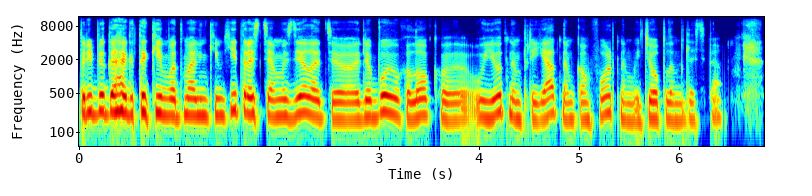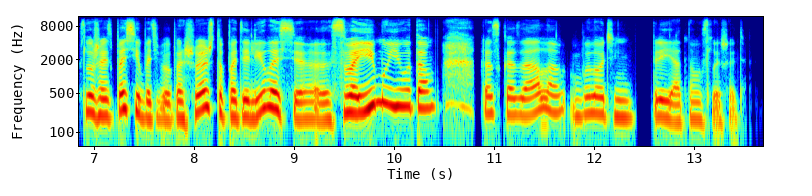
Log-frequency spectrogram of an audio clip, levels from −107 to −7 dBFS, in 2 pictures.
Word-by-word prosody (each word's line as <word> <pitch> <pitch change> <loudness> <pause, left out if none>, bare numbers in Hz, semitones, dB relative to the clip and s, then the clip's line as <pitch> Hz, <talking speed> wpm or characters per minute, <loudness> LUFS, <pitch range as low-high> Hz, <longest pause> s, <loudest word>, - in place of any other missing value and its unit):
прибегая 235 +2 +5
к 210 - -3
таким 225 -2 +3
вот 195 -1 -1
маленьким 200 -1 -1
хитростям, 210 -4 -1
сделать, 195 -2 +1
э, 170 0 -1
любой 190 +5 +3
уголок, 195 +2 -2
э, 170 -1 -3
уютным, 190 0 -1
приятным, 175 +2 -5
комфортным 170 +1 -6
и - - -6
тёплым 170 0 -3
для 170 0 -10
себя. 190 +3 -14 0.4
Слушай, 205 -4 +2
спасибо 225 -2 +1
тебе 170 -1 -5
большое, 180 - +2
что 255 -4 -3
поделилась, 195 +8 +2
э, 175 -1 -2
своим 230 - +5
уютом, 290 -3 +2 0.5
рассказала, 220 +3 -3
было 215 +3 -3
очень 190 -3 -5 0.2
приятно 175 -3 -2
услышать! 170 - -12
200 Hz, 140 wpm, -23 LUFS, 175-225 Hz, 0.5 s, прибегая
